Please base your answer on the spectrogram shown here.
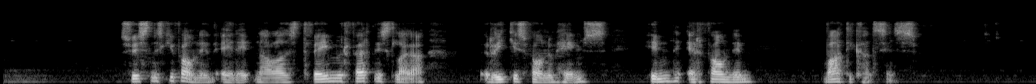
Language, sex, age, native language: Icelandic, male, 30-39, Icelandic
